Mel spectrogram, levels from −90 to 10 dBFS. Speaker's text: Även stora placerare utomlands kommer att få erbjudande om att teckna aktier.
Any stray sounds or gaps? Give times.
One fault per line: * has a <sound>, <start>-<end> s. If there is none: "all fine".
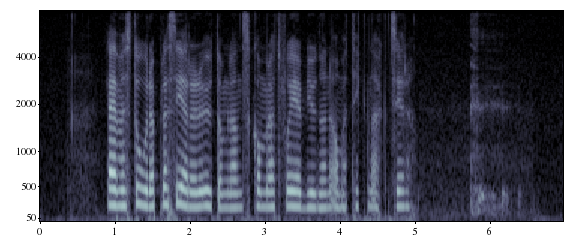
* has a laugh, 5.7-6.5 s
